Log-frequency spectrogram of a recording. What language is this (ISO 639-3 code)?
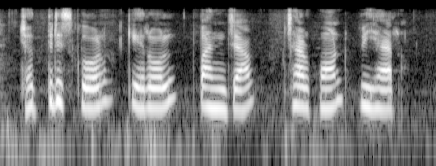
sat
